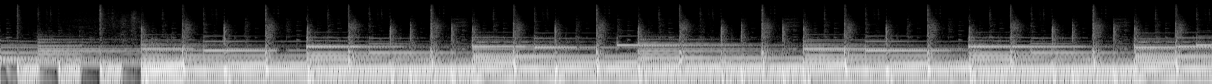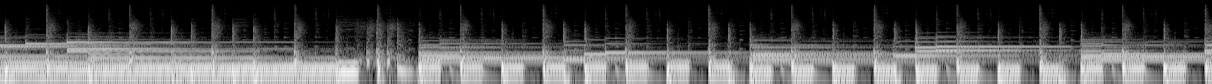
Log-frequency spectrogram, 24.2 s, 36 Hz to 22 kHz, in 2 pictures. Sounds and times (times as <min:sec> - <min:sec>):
Music: 0:00.0 - 0:24.2.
